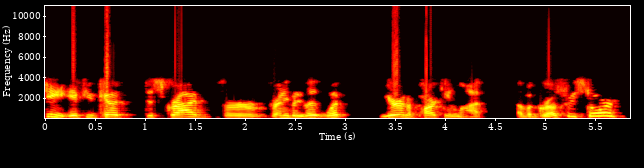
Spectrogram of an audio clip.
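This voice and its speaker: A man's voice: high voice, big pitch swings, fairly quick, dry recording. Chatty man over a tinny phone line. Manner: laughs often, chatty. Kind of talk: casual chat.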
